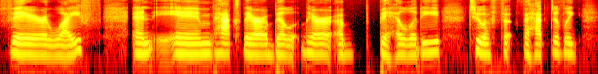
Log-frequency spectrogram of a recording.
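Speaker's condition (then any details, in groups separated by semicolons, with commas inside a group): Stuttering; childhood onset at age 8 in third grade, came on very fast, genetic, grandfather stutters, childhood speech pathologist; still stutters; at onset very long tense silent blocks, not typical repetitions, could not get sounds out; repeated sounds, prolonged sounds, blocks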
